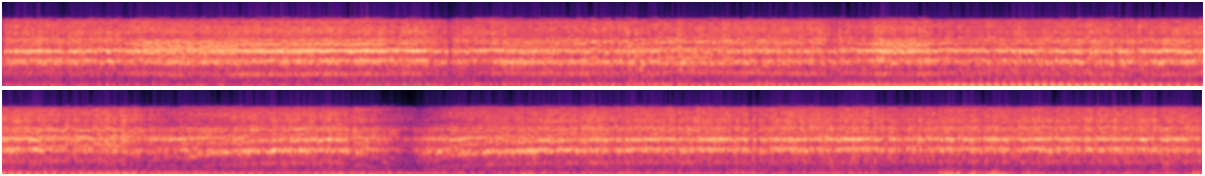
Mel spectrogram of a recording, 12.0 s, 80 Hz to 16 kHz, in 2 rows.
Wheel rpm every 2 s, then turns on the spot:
160, 160, 160, 130, 140, 160.
none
